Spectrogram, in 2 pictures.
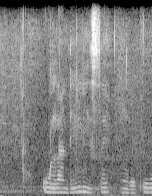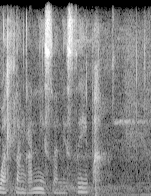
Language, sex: Xhosa, female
